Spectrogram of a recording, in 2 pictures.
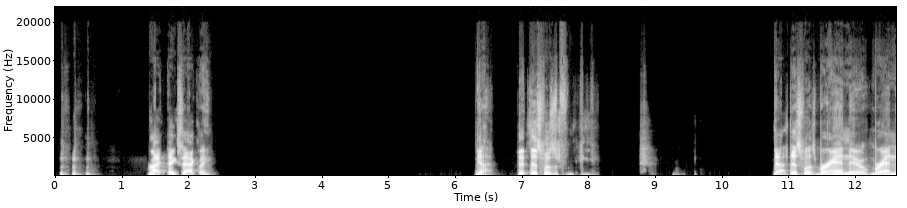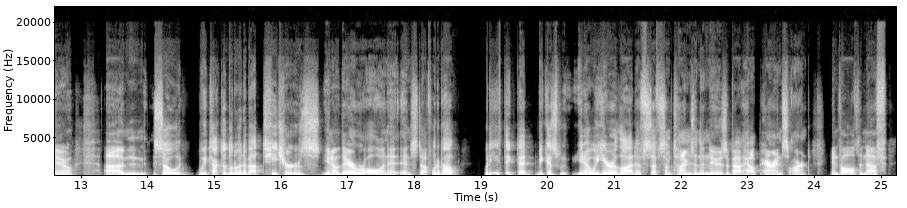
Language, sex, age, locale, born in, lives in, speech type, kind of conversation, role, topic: English, male, 40-44, en-US, United States, United States, conversation, podcast, host, What helps students develop a lasting interest in learning?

